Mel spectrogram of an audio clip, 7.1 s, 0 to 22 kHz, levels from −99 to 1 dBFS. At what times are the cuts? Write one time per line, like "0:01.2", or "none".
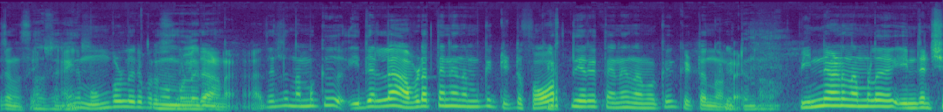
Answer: none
